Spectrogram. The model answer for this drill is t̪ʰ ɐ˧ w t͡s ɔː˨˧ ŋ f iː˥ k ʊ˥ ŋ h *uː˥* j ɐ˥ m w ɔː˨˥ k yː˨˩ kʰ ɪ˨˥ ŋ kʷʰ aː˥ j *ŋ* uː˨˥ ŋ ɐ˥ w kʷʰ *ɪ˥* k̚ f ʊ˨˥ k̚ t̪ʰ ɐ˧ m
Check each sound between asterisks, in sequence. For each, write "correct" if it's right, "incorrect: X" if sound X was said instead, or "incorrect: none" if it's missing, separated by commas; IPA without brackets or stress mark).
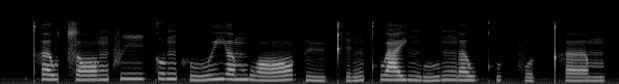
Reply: incorrect: uː˨˥, correct, incorrect: ɪ˧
